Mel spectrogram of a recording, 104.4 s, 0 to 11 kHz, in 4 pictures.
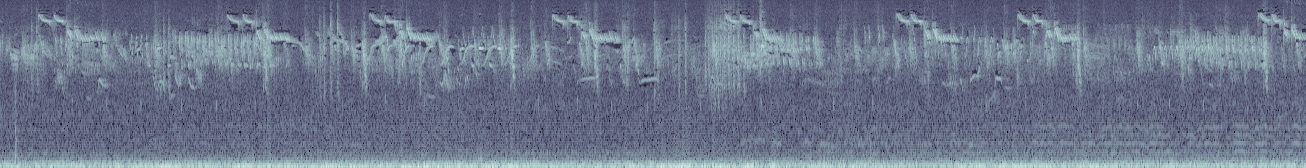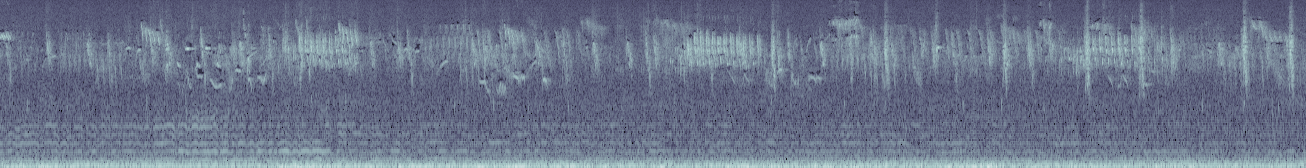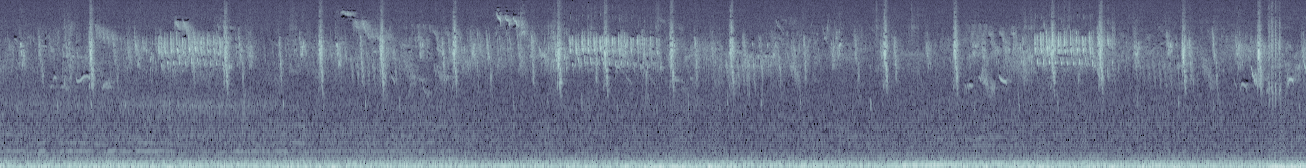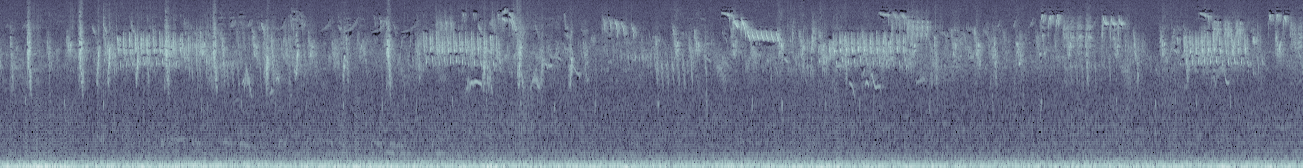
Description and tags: garden birds 02
Still in my garden, and the birds are singing. They really make you feel the summer breaking through a cold winter and spring.
This was recorded with a Sony HI-MD walkman MZ-NH1 minidisc recorder and a pair of binaural microphones.
garden, wind, binaural, birds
